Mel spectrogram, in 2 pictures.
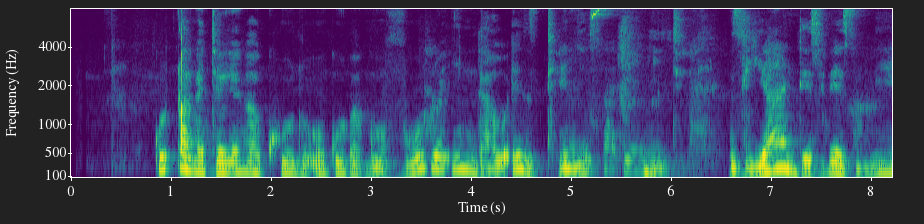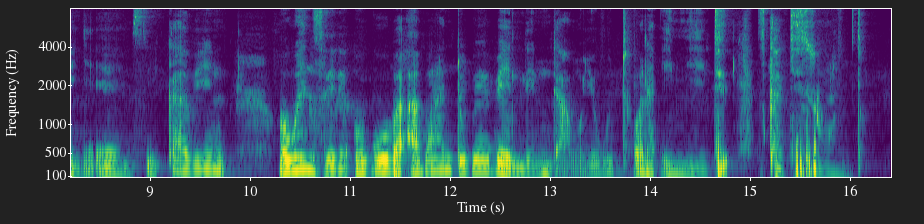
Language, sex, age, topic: North Ndebele, male, 18-24, health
